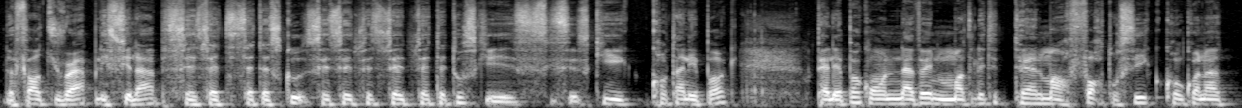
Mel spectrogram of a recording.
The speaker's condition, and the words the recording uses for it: Stuttering. Quand je rappais, j'avais pas de problème de bégaiement quand je parle, je bégaye.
